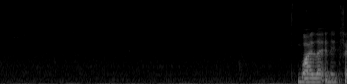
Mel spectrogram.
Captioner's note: birds continue chirping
